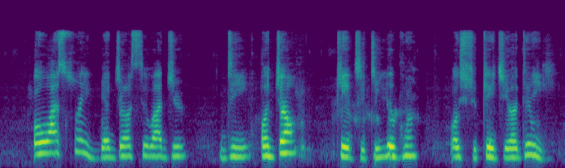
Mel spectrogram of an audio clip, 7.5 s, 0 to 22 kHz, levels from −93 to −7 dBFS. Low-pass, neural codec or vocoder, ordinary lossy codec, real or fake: none; codec, 24 kHz, 1.5 kbps, HILCodec; none; fake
